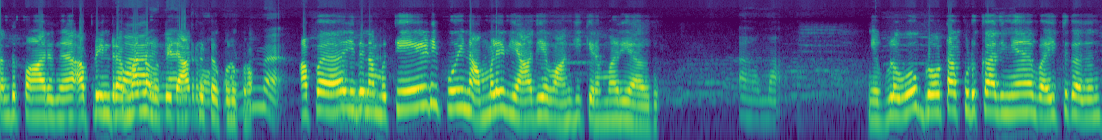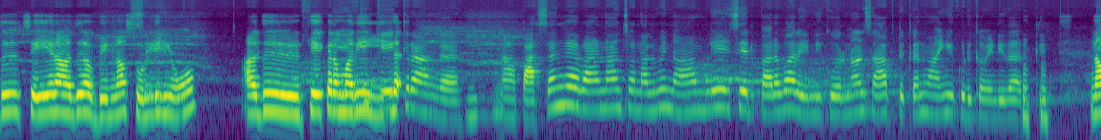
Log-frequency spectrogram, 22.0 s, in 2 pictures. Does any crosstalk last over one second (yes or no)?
yes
